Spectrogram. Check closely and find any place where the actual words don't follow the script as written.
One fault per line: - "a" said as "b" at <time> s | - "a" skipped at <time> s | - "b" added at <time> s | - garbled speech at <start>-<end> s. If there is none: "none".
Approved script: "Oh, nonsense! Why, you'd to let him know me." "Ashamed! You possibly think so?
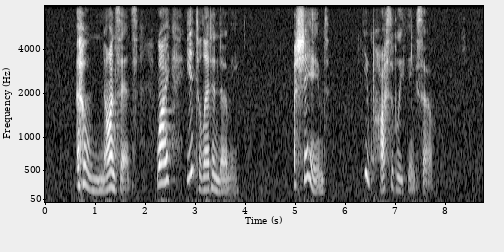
none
